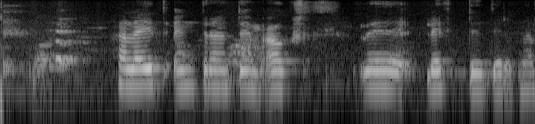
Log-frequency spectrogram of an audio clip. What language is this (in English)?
Icelandic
